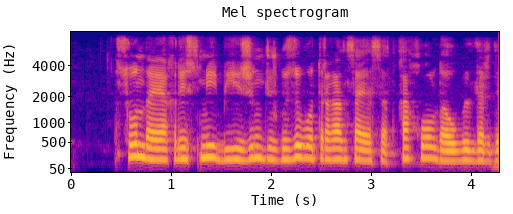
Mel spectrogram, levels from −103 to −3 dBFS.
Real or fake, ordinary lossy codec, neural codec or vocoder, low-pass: real; none; none; 7.2 kHz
